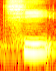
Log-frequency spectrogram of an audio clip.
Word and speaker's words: qi: So G is like jeep, chi is like cheap, and X is like sh in sheep.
